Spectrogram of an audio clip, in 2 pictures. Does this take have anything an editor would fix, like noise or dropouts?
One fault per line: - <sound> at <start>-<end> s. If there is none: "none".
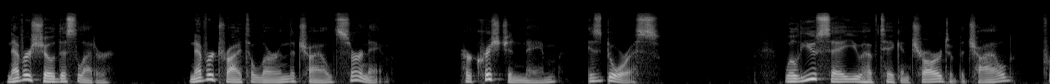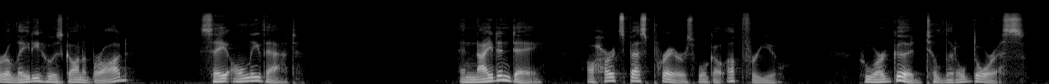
none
